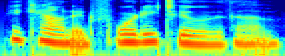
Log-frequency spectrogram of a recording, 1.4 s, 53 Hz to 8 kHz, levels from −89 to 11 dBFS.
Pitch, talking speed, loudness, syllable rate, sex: 185 Hz, 250 wpm, -14 LUFS, 5.8 syllables/s, female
